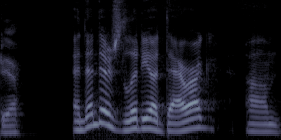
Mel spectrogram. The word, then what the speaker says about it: Darragh: And then there's Lydia Darragh, um d a r r a g h. I assume the h is silent, Darragh.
